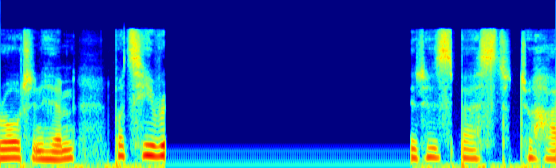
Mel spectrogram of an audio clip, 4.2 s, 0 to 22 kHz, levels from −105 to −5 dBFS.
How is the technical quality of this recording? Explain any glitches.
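The recording has one clear technical fault, an audio dropout to a faint residue, that breaks the speech for nearly two seconds.

From 1.24 s to 3.08 s, about 1.8 s, the speech cuts out abruptly and returns just as suddenly. The likely cause is a brief loss of the source feeding a chain that stayed powered, leaving an open input. The gap holds only mains hum, around 45 dB below the speech. A natural pause or fade would instead taper off and keep room tone rather than hum.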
